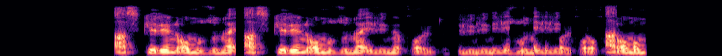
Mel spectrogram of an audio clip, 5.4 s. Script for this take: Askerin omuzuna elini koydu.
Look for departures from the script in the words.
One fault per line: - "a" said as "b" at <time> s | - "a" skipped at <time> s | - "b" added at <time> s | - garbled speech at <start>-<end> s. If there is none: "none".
- "askerin omuzuna" added at 1.8 s
- garbled speech at 3.4-4.9 s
